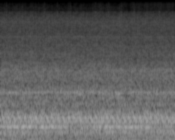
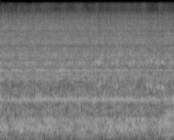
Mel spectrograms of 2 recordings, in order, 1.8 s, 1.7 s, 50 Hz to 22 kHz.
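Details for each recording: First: Peugeot 408 with EW10 engine at idle after the torn PCV membrane fault was fixed and the injectors refitted: a steady, smooth hum with no chirp, and it stays unchanged with the dipstick removed. The engine is stable and quiet. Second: Peugeot 408 with EW10 engine at idle, check light on and lambda/catalyst faults: a steady hissy chirp, like a dry bearing near the belts, louder than the idle. It stops when the dipstick is pulled, showing a vacuum leak through the torn PCV membrane.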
